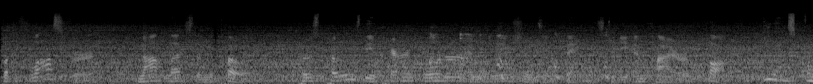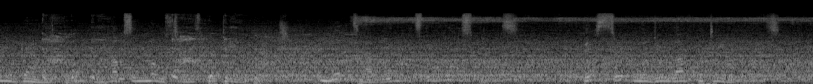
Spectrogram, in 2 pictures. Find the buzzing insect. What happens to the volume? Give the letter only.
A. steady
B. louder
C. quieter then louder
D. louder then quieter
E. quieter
A.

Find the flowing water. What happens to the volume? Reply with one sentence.
The loudness of the flowing water stays about the same.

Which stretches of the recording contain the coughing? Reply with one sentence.
You can hear the coughing from 4.2 to 6.2 s and from 8.6 to 10.8 s.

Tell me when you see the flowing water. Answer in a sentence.
The flowing water can be heard from 0.0 to 16.2 s.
